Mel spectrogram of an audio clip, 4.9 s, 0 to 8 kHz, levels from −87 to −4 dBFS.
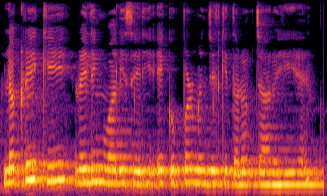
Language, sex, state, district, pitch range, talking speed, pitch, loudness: Hindi, female, Sikkim, Gangtok, 185-210 Hz, 160 wpm, 195 Hz, -15 LUFS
